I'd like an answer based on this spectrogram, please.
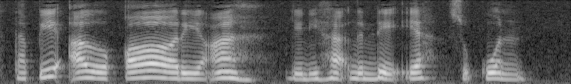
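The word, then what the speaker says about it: القارعة: berhenti dia jadi hak-hak besar ya buka kanal koriat tapi al-qariah jadi hak gede Ya Sukun makhluk khoriah Hai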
